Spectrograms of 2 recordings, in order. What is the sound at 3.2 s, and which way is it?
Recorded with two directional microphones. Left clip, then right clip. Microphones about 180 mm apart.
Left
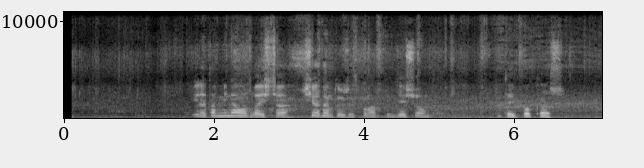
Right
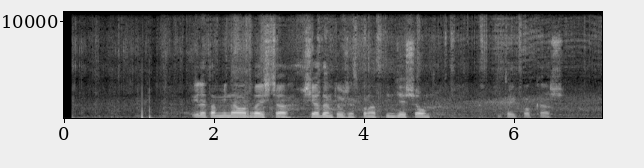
Speech, 70° right (ahead or behind).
